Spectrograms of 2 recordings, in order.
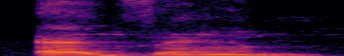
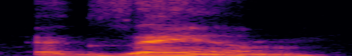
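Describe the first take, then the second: First: The stress is on the first syllable. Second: The stress is on the second syllable. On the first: The speaker calls it wrong. "not exam" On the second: The speaker calls it right. "but exam, second syllable"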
